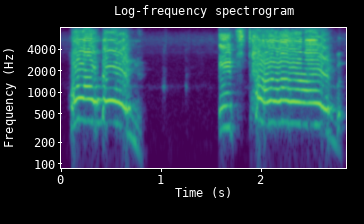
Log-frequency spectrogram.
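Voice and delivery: very high loud rallying shout; battle cry. Acted. Pete shouting to Hallman, very high battle cry. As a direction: call out the transformation. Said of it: "you hear him go".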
